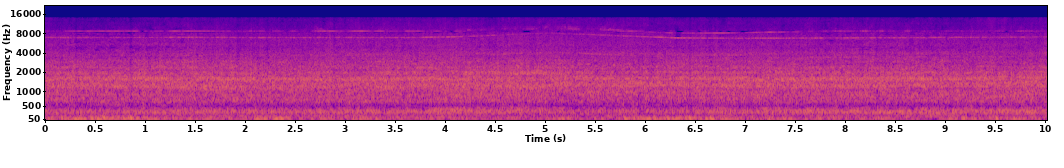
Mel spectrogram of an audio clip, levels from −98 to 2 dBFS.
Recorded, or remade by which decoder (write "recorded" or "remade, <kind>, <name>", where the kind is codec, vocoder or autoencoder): recorded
